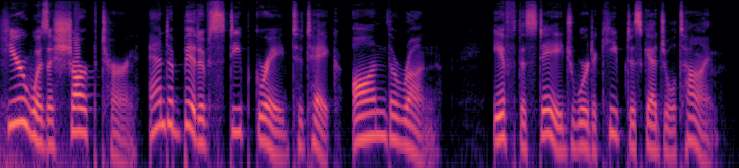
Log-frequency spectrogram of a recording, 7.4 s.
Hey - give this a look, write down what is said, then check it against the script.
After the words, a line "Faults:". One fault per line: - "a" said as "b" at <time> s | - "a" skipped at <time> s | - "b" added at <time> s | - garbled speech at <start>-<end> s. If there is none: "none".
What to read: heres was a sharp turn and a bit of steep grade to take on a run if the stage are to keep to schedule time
here was a sharp turn and a bit of steep grade to take on the run if the stage were to keep to schedule time
Faults:
- "heres" said as "here" at 0.0 s
- "a" said as "the" at 3.9 s
- "are" said as "were" at 5.7 s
